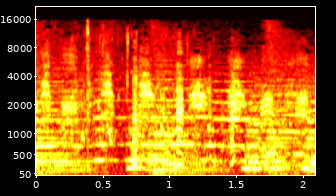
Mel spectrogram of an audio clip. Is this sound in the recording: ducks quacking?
yes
